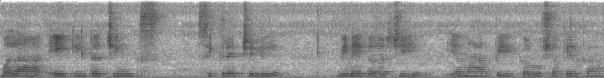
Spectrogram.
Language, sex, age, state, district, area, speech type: Marathi, female, 30-45, Maharashtra, Yavatmal, rural, read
